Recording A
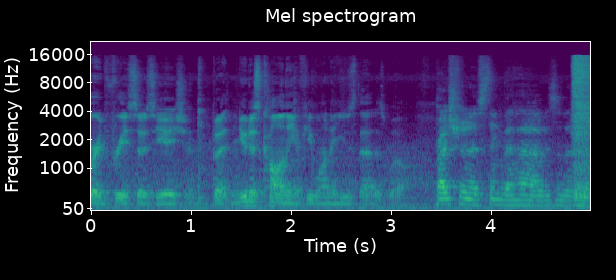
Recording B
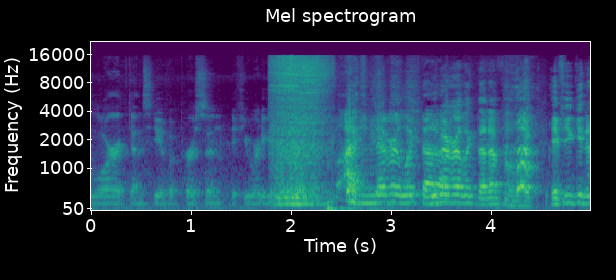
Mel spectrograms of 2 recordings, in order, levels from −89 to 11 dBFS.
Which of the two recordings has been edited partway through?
A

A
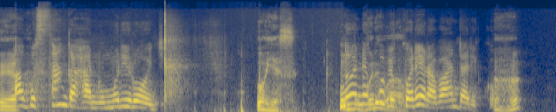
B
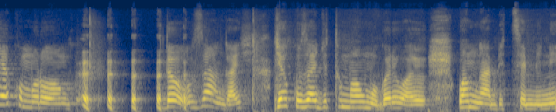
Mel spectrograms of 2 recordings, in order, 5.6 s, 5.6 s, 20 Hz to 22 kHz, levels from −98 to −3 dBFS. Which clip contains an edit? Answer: B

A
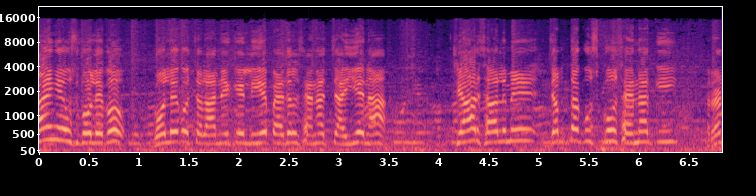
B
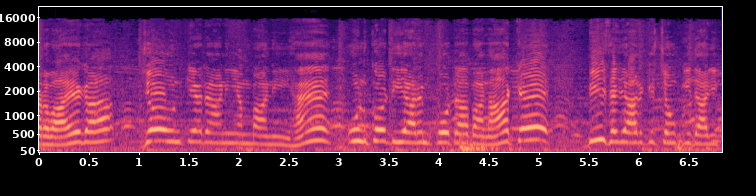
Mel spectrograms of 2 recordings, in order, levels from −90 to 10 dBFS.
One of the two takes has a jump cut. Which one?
B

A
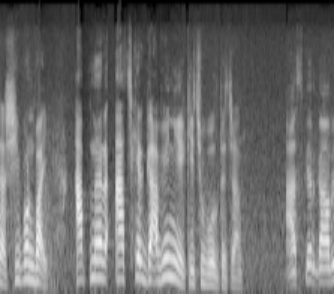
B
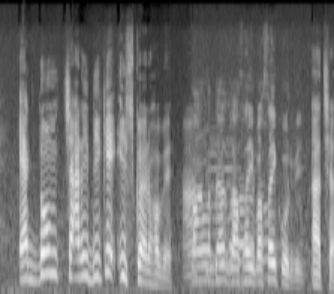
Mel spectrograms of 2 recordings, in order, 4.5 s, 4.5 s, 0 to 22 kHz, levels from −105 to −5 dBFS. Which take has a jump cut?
B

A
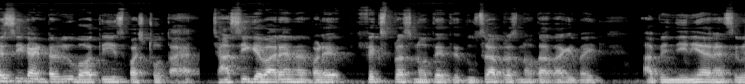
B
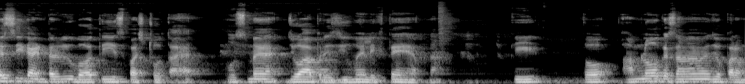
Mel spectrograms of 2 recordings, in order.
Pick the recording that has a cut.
A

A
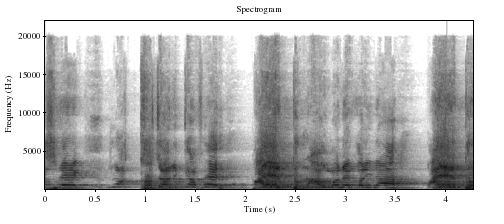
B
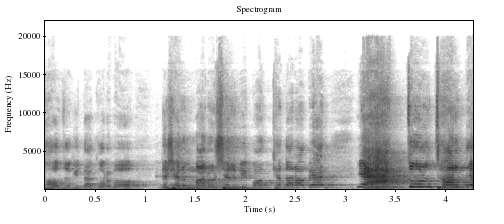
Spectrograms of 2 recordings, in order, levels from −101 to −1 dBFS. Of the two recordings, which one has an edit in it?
B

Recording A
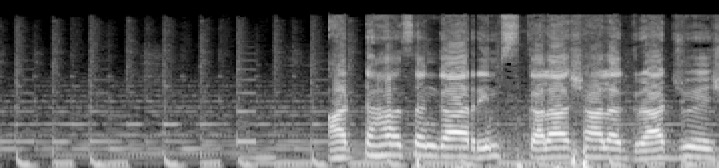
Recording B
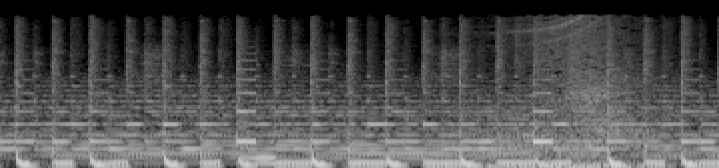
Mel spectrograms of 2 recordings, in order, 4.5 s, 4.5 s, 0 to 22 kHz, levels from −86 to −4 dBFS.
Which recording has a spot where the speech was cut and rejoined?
A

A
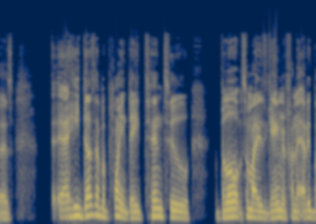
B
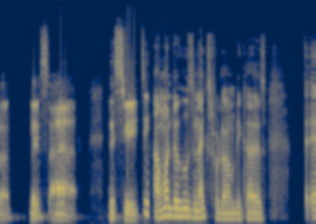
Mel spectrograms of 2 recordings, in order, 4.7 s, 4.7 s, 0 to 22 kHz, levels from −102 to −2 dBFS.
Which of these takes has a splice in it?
B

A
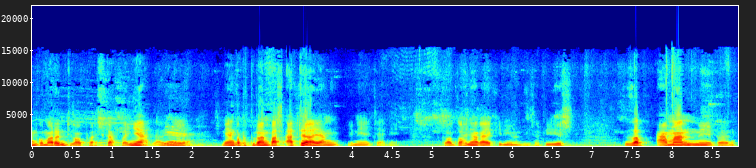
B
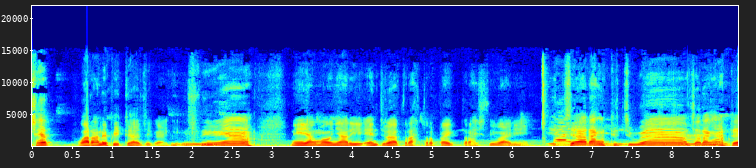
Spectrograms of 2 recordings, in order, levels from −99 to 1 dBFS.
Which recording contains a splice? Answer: B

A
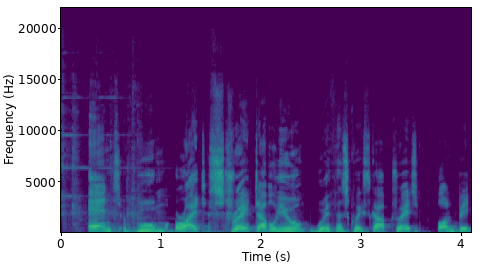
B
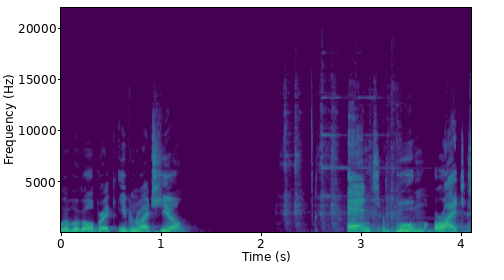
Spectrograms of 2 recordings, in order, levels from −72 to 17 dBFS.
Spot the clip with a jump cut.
A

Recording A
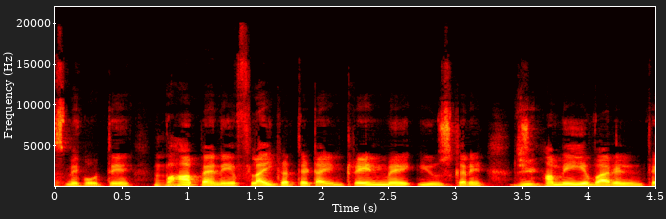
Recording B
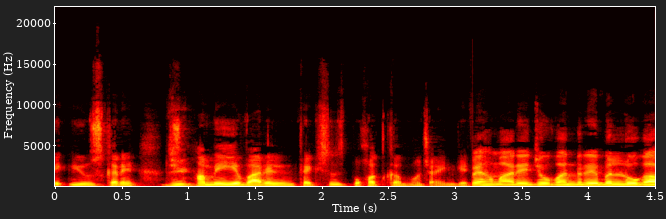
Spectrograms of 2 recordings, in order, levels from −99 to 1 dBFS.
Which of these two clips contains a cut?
B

